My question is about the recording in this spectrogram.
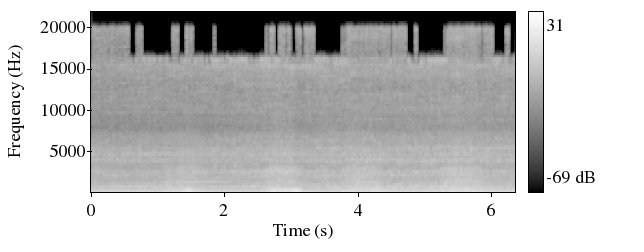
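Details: SCM Minimax S45n machine: a steady motor hum with a faint hollow swell rising and fading every second or so; the cause is unclear.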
